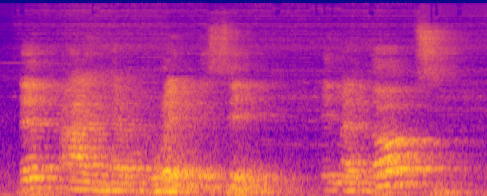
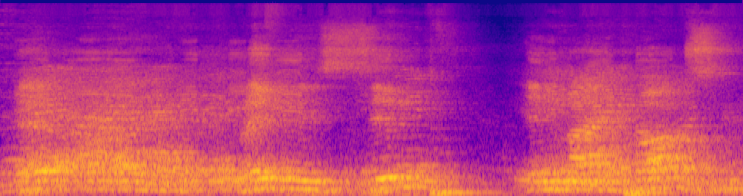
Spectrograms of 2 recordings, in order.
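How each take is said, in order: First: It is said at normal speed. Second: It is said slowly.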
